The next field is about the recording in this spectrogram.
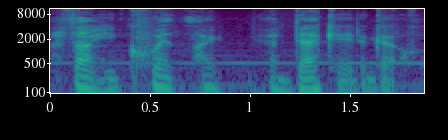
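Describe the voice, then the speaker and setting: A low-pitched young male fighter from a video game drama. He talks in a natural, teasing way with wry concern. Faint music sits behind him. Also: fairly even intonation, fairly quick, vocal fry. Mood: skeptical, concerned. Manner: conversational, teasing.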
